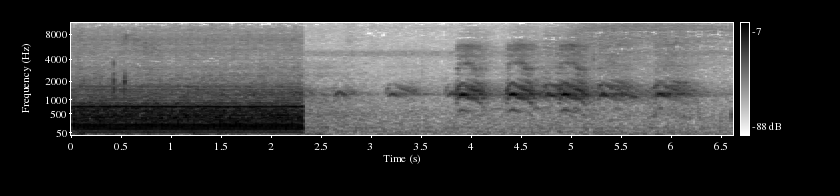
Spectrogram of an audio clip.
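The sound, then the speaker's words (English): A loud vehicle rumble cuts off abruptly, then a bunch of crows caw repeatedly in a rough, uneven series of harsh calls, right overhead in tall pines at Fitzroy Provincial Park, Ontario, on a Thursday just after 10 in the morning, against a quiet outdoor background. “the crows.”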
